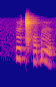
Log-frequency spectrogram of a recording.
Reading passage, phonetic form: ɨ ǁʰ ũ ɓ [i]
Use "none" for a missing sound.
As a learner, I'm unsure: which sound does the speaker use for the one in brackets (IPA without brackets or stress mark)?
ɨ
